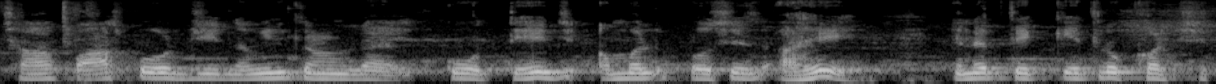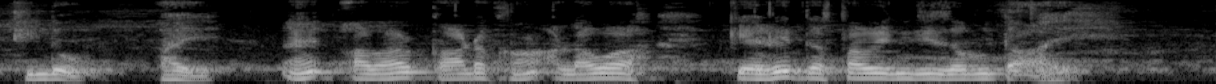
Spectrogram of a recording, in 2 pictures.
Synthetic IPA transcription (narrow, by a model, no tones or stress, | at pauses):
t͡ɕʰaːpaːspoːɾʈ̚d͡ʑiːnɐʋiːnkɐɾəɽ̃laːɪkot̪eːd͡ʑɐməlpɾoːseːsa̰ːɦe | ɪnə̆t̪ekeːt̪ɪɾoxɐɾt͡ɕt̪ʰĩːn̆d̪o | aːɦeːɛ̃ːaːzaːɾkaːɾɖkʰãːʔɐlaːʋakɐɦɪɽed̪ɐst̪aːʋiːnɪd͡ʑiːzɐɾuːɾət̪a̰ːɦeː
